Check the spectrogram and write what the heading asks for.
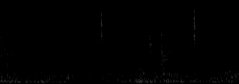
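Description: Near silence: room tone, with two faint, sharp clicks about a second apart.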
